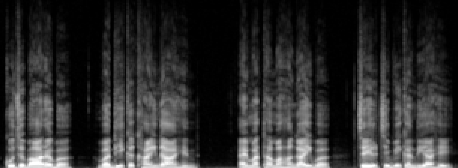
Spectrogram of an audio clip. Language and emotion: Sindhi, neutral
